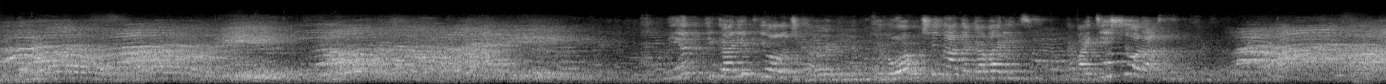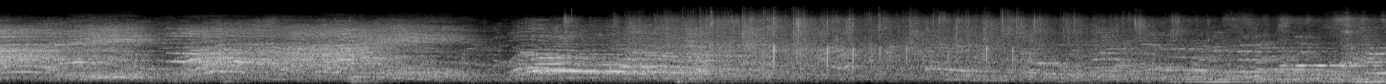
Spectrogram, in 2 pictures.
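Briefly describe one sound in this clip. A young woman speaks with animation into a microphone, heard over loudspeakers in an echoing hall.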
